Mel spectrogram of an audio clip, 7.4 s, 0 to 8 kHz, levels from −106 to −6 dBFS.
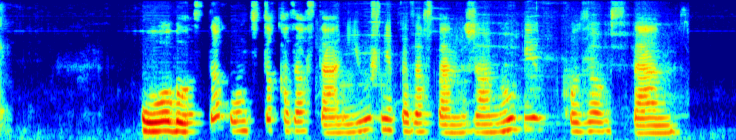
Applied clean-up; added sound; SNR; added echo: neural separator model SepFormer DNS4.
